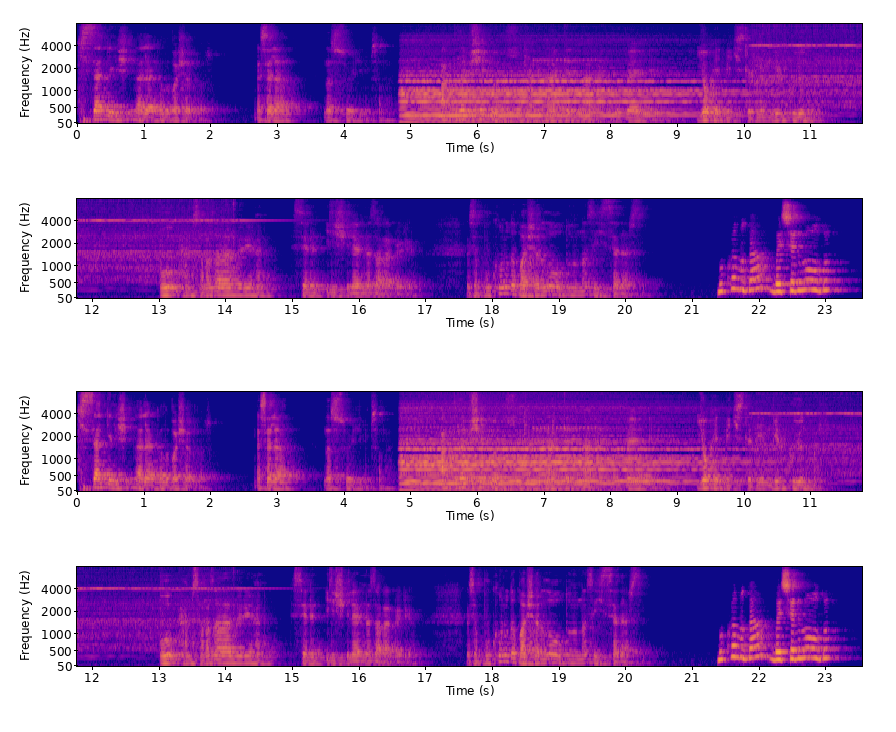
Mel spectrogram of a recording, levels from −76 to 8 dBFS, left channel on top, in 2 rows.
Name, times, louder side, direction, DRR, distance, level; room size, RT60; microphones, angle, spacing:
voice 1, 0.0-1.9 2.7-3.1 3.7-4.5 5.0-5.1 5.5-8.7 9.3-11.3 13.0-14.6 15.0-16.9 17.2-20.2, right 1 dB, 45° right, 1 dB, 2.6 m, -28 dB
sound 1, 4.8-11.2, right 2 dB, 75° right, 1.3 m, -25 dB
Alarm, 10.0-14.5, left 1 dB, 25° left, 3.6 m, -26 dB
voice 2, 21.4-23.0, right 1 dB, 25° right, 5 dB, 0.7 m, -19 dB
19.5 x 17.5 x 2.9 m, 0.90 s
head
